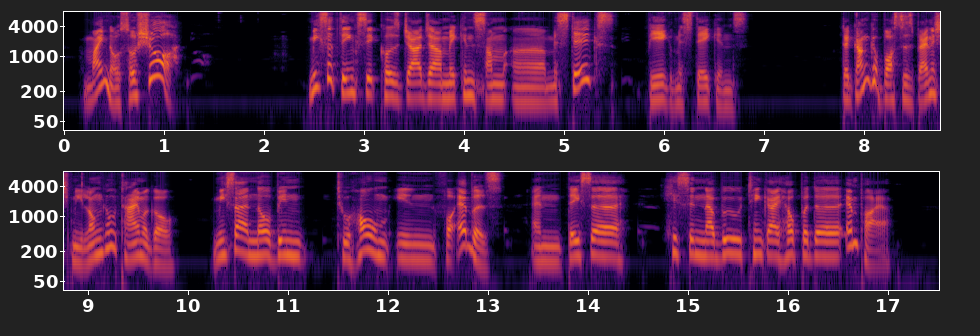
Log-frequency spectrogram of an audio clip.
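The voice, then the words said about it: Jar Jar Binks character impression. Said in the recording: “my Jar Jar Binks impression ... that was good. Good impression.”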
